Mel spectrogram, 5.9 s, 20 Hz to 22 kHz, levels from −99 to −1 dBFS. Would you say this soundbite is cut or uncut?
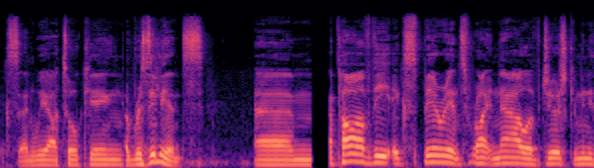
cut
